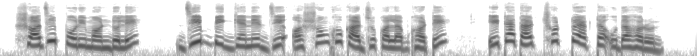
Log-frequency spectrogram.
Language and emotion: Bengali, neutral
